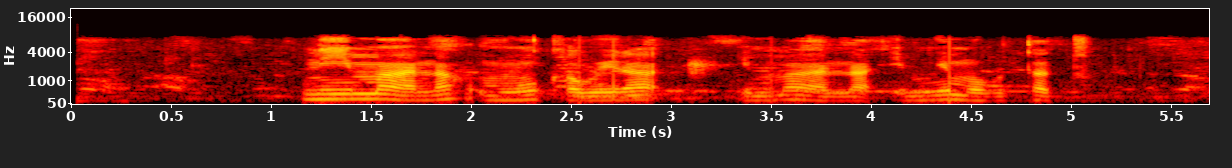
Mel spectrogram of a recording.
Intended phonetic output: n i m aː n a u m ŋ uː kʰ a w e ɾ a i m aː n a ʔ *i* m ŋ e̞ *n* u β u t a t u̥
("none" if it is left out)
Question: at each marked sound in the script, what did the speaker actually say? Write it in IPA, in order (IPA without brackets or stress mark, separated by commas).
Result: i, m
